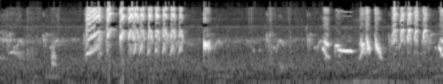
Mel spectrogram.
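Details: White-rumped shama song for training caged birds: bursts of very high, dense chattering trills broken by pauses, with a few single whistled notes.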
